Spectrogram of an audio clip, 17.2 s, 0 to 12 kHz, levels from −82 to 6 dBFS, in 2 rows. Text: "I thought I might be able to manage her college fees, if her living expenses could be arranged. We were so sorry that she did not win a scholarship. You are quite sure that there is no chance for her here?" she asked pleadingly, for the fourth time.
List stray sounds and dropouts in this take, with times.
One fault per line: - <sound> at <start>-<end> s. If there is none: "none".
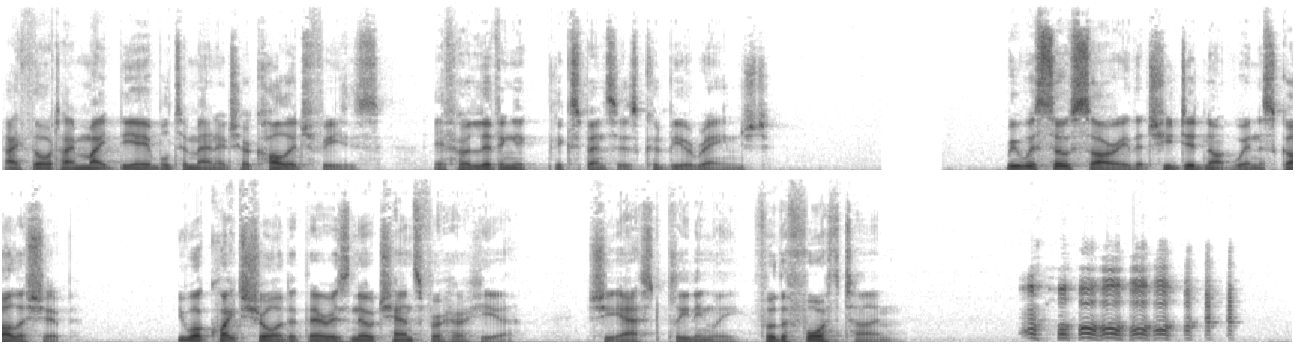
- laugh at 15.4-16.9 s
